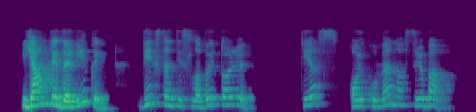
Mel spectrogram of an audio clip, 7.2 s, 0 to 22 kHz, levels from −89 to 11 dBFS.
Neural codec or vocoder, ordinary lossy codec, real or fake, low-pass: none; Opus, 64 kbps; real; 7.2 kHz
